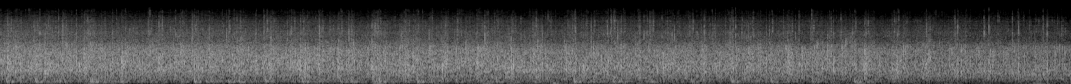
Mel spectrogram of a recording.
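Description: Audience applauding: dense, steady clapping from a large crowd that eases slightly near the end.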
